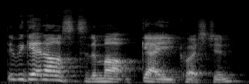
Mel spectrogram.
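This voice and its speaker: A man's voice: mid-range voice, sing-song, a little fast, bright, forceful tone. A man hosting a live football watch-along, commentating on the play and chatting to viewers with jokes and asides. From England. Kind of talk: live match commentary and chat.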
